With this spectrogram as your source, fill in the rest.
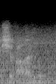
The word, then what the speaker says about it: Siobhan: I dated a girl in high school named Siobhan.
